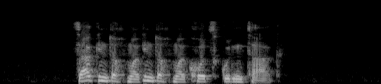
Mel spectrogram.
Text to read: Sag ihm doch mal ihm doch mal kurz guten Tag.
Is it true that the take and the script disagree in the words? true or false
false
